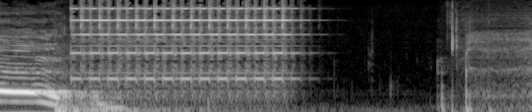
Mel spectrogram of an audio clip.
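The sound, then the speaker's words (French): A telephone bell rings loudly in one sustained trilling burst of about a second, then cuts off; after a short silence, a voice begins speaking. “Hey, on s'excuse, mais le téléphone, n'arrête pas de sonner pour le spécial On va aller voir c'est qui qui est au bout du fil.”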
